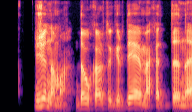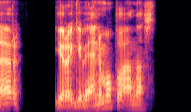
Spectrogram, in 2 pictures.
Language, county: Lithuanian, Panevėžys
